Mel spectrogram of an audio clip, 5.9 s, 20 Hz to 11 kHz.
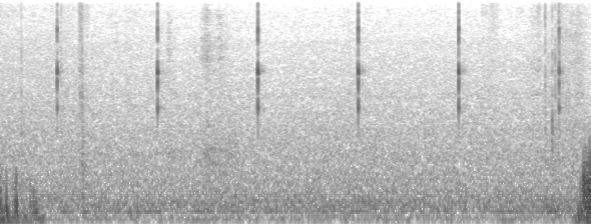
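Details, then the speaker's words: Arduino ticking clock using a buzzer on pin 12 after a code change: crisp single ticks exactly once a second in a quiet room; clock working properly. "now if we upload the sketch to the brain board we can see here it's compiling and we can hear that the ticking clock is working there"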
